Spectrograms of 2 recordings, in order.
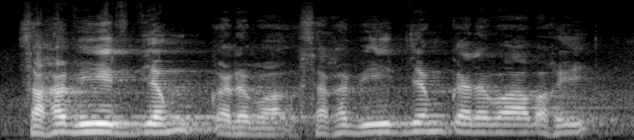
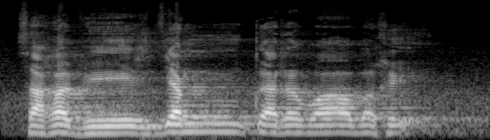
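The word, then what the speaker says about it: सह वीर्यं करवावहै: Sahaviryam Karavavahi. Sahaviryam Karavavahi. But the pronunciation should be Sahaviryam Karavavahi. Because the im is followed by ka. When ka comes, the anunasika sound should be nga. Sahaviryam Karavavahi.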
